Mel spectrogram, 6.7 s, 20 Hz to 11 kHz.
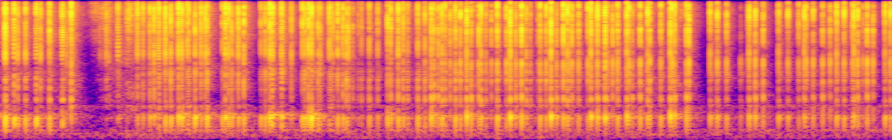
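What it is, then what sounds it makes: Paperback book. A softcover paperback book is held upright in both hands while long nails tap fast on its glossy cover. The result is a rapid, continuous stream of short, crisp clicks with a hollow papery tone around 420 Hz, bright high ticks, and almost no low end.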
